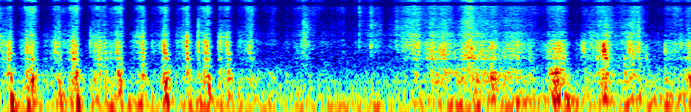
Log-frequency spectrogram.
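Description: Fingertips tuck the pulled-out white pocket linings back into both pockets of light-wash ripped cotton denim jeans, rubbing the fabric. Quiet, irregular cloth rustles and soft scratchy brushes come in short bursts, busier at the start, then settle into a steadier rubbing hiss before a few final brushes.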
